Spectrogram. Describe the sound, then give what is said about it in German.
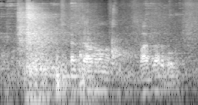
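A history book slides out of a crammed bookshelf in an apartment with a brushing scrape and a soft knock, followed by rustling, while a voice murmurs faintly in the background. “nimmt ein Geschichtsbuch heraus”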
